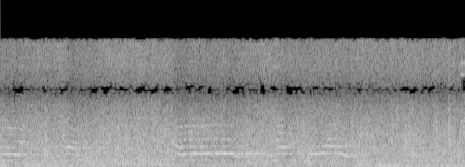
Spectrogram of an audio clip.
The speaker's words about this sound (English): The pool gushes straight up like a huge geyser. The four get blasted with water and debris.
